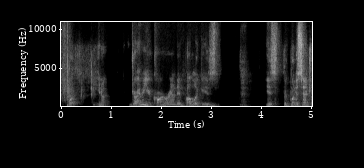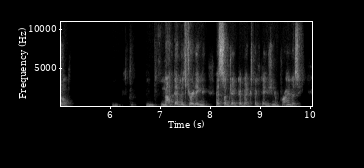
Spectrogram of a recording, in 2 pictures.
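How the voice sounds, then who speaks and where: A man with an American accent and a fairly high, somewhat breathy voice speaks at a moderate pace with lively intonation and long, frequent pauses. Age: 70s. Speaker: retired federal prosecutor and law professor. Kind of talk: interview.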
